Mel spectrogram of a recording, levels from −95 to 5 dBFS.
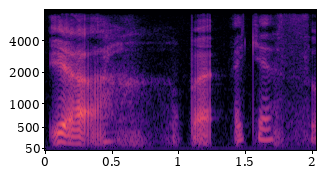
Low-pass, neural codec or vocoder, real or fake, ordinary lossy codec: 7.2 kHz; none; real; AAC, 48 kbps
